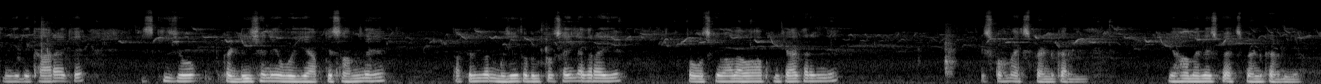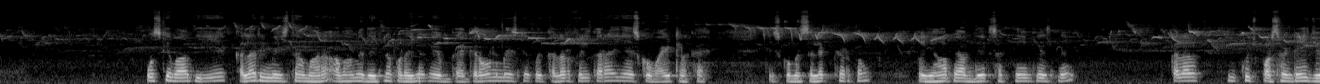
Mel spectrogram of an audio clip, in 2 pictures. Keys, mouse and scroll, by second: 0.3 space, 0.9 ctrl+click, 5.3 space, 6.0 ctrl+alt+click, 6.6 ctrl+alt+click, 7.3 ctrl+alt+click, 8.2 click, 16.7 click, 18.0 a, 21.0 click.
